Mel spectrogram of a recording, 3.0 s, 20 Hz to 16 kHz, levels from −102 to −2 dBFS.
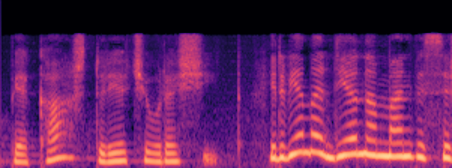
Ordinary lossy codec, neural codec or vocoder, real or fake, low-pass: AAC, 96 kbps; codec, 16 kHz, 1 kbps, X-Codec, WavLM features, trained on Multilingual LibriSpeech; fake; 7.2 kHz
